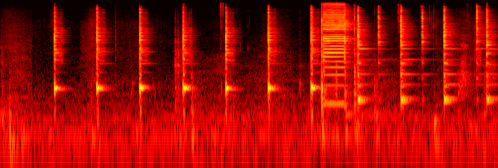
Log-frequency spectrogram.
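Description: A cowbell is struck in a steady, evenly spaced beat of bright metallic clanks, broken by a short buzzing rattle before the hits resume slightly faster and less even. No one speaks.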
